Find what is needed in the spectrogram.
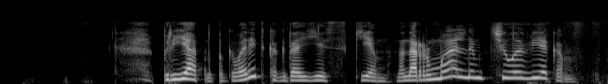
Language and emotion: Russian, positive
